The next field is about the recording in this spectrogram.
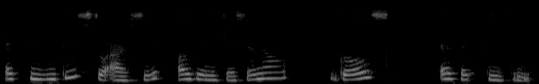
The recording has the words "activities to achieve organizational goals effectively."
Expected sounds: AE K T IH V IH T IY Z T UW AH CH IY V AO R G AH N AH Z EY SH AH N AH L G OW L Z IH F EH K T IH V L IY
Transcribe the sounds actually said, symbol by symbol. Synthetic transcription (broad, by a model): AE K T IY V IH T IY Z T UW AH S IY P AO R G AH N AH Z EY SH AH N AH L G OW L S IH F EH K T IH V L IY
